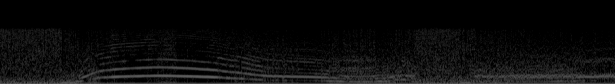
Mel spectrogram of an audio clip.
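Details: A foster Bengal cat that hates the household's other cats lets out a long drawn-out yowl. It rises, then slides slowly down over about three seconds, and a quieter wavering moan follows, all over a steady background hiss.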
